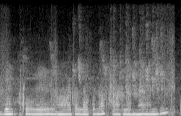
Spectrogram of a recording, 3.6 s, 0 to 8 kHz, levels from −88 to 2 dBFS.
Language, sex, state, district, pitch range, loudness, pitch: Telugu, female, Andhra Pradesh, Annamaya, 155-165 Hz, -17 LUFS, 160 Hz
